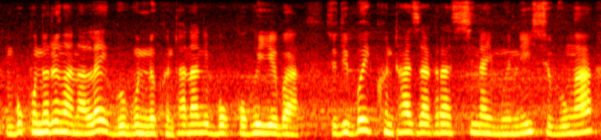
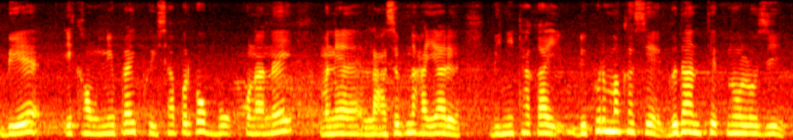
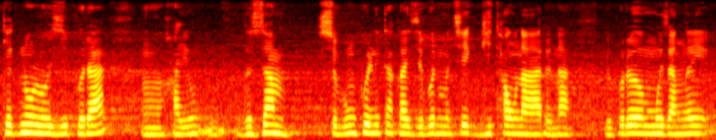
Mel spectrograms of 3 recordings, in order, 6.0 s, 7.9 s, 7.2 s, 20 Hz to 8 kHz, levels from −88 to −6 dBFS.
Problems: low volume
